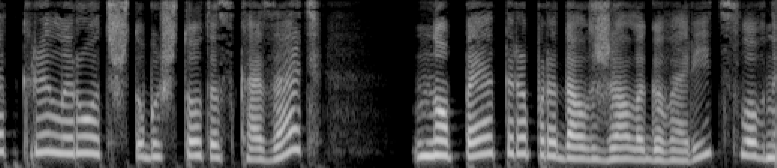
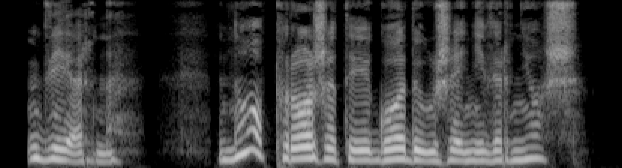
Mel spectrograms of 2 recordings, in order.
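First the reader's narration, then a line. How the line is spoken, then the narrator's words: Sad. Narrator (Russian): печально проговорила Петра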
